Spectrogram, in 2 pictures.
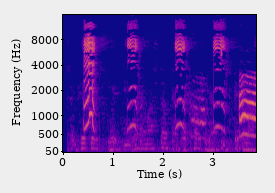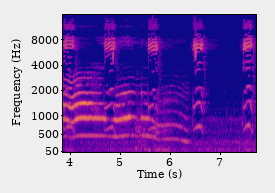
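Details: A Husky-Samoyed mix, which howls only on hearing a squeaky toy, gives a long, wavering howl slowly falling in pitch amid sharp toy squeaks.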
